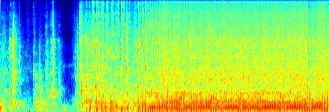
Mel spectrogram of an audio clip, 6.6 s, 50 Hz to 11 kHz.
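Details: Craftsman 28-inch snowblower with an 11.5 hp Briggs & Stratton 1150 Snow Series engine. It catches, then runs loud and uneven with a hunting, pulsing surge with the choke off, and runs well at half choke. It dies in deep snow. Carburetor or fuel fault suspected.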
